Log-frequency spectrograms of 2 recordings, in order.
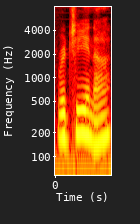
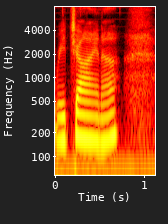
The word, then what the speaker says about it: Regina: he said her name correctly pronouncing it regina not regina made her wish just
